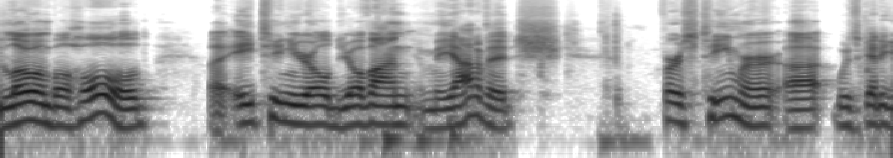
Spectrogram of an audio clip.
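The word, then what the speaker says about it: Mijatović: Movic Movic was better that's movich mov yeah no movich movich oh my gosh okay Shane says he's got so it's movich I know I butchered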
